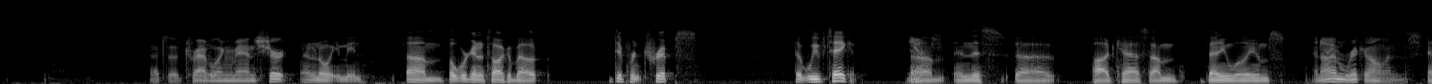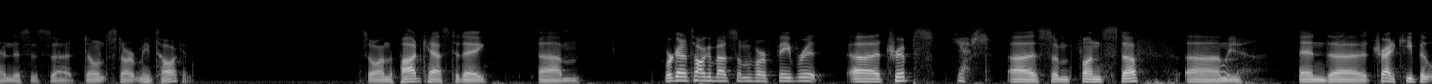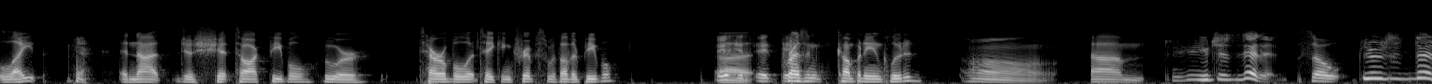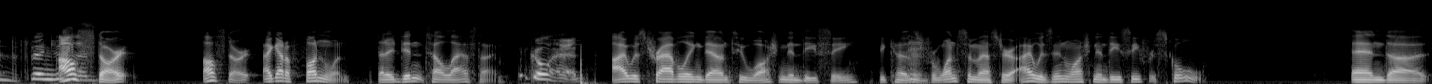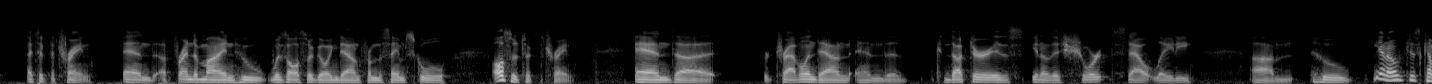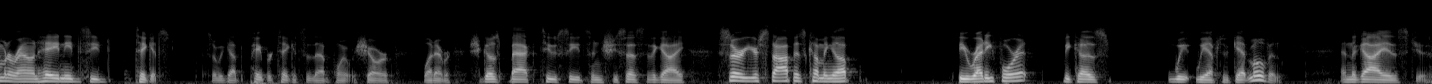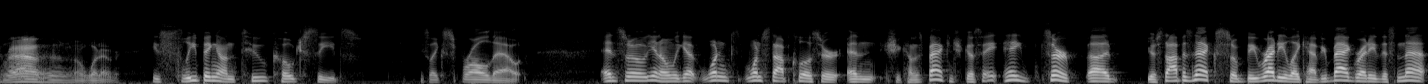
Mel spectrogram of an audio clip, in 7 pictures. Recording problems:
muffled; very; fading above 2.5 kHz

